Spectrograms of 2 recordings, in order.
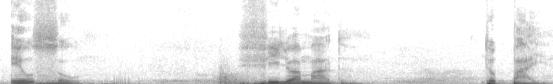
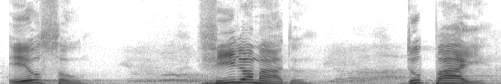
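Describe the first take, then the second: First: It is said calmly, without extra force. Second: It is said with strong conviction.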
